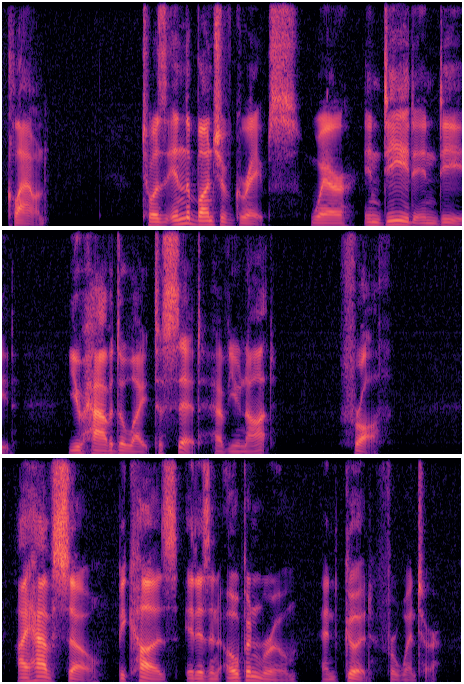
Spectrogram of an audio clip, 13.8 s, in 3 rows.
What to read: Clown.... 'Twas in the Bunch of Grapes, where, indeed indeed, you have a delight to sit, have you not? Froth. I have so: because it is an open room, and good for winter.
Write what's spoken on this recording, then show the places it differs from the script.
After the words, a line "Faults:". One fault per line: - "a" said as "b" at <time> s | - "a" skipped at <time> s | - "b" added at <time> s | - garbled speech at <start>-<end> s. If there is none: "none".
Clown.... 'Twas in the Bunch of Grapes, where, indeed indeed, you have a delight to sit, have you not? Froth. I have so: because it is an open room, and good for winter.
Faults:
none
